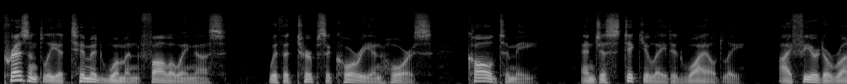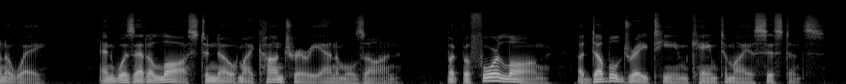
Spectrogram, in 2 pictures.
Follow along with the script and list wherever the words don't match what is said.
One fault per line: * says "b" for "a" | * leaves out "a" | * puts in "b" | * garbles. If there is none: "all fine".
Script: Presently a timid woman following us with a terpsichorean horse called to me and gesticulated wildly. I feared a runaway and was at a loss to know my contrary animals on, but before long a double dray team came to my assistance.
all fine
